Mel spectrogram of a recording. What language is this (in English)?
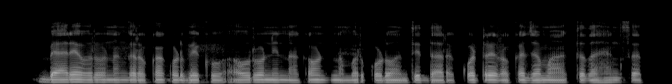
Kannada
